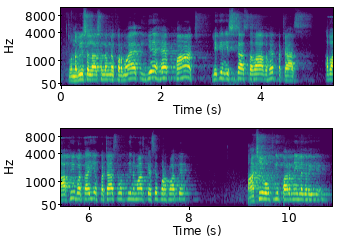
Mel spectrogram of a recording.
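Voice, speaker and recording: A man preaching a Friday sermon, exhorting the listeners with rhetorical questions and quoted scripture. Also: high voice. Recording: echoey hall with long reverb.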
